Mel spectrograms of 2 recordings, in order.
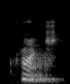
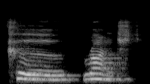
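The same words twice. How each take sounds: First: The word is said as one syllable. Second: The word is split into two syllables. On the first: The speaker calls it right. "your mouth should open only one time" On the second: The speaker calls it wrong. "it's like two"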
